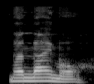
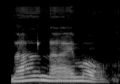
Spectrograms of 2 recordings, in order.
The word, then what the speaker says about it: Nanaimo: Nanaimo. Nanaimo.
